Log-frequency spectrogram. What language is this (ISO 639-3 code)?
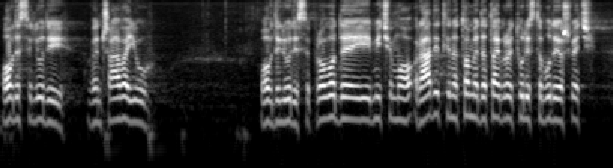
srp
